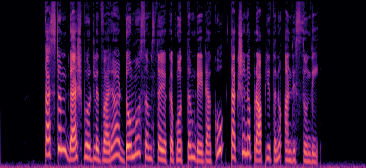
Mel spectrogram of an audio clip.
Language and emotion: Telugu, neutral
